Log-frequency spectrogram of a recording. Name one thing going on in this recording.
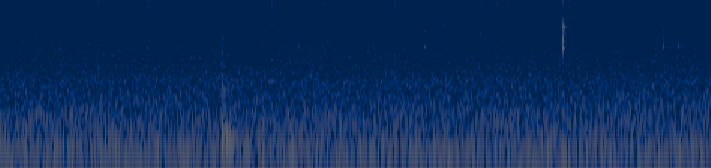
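Liquid drips softly from a dropper into a glass beaker.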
